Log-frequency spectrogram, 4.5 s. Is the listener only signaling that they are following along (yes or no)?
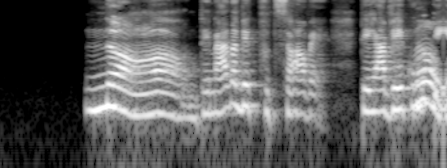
no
